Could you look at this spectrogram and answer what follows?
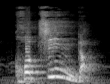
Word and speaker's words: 東風平: 何と読むでしょう正解は東風平東風平と呼びますねまあこれも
